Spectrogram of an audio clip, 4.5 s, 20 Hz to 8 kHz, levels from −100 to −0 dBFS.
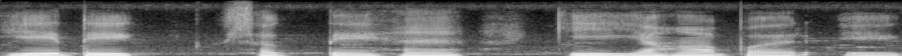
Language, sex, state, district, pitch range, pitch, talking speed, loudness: Hindi, female, Bihar, Kaimur, 190-215 Hz, 195 Hz, 105 wpm, -14 LUFS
